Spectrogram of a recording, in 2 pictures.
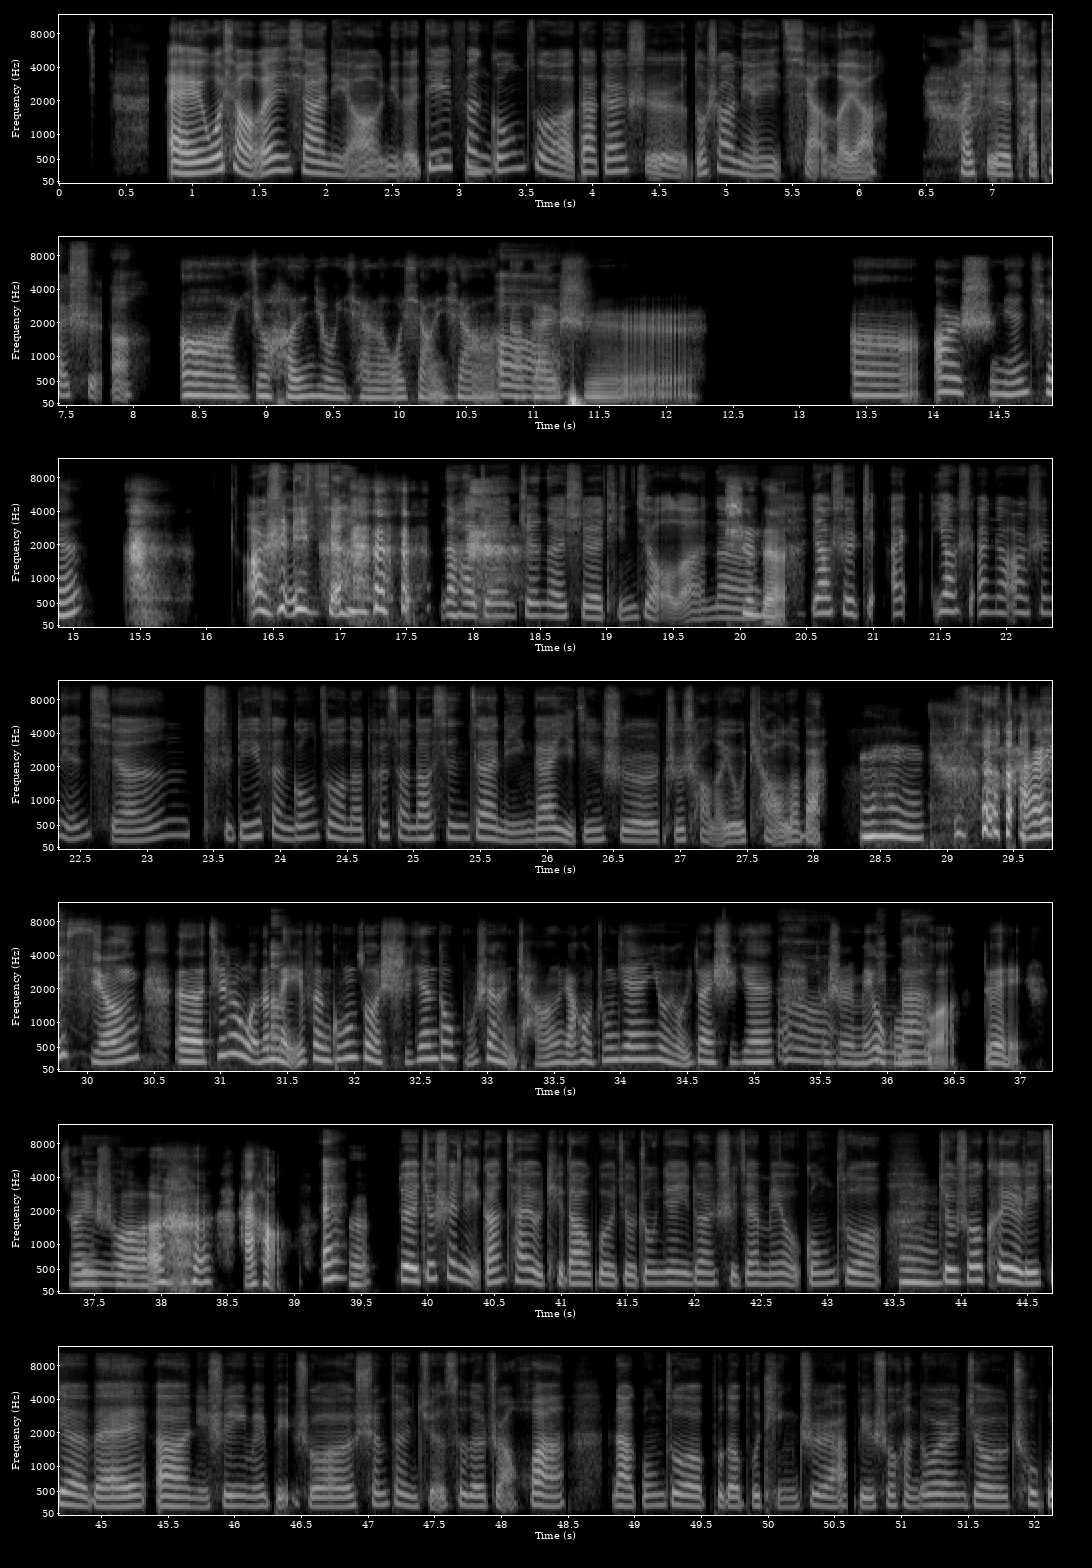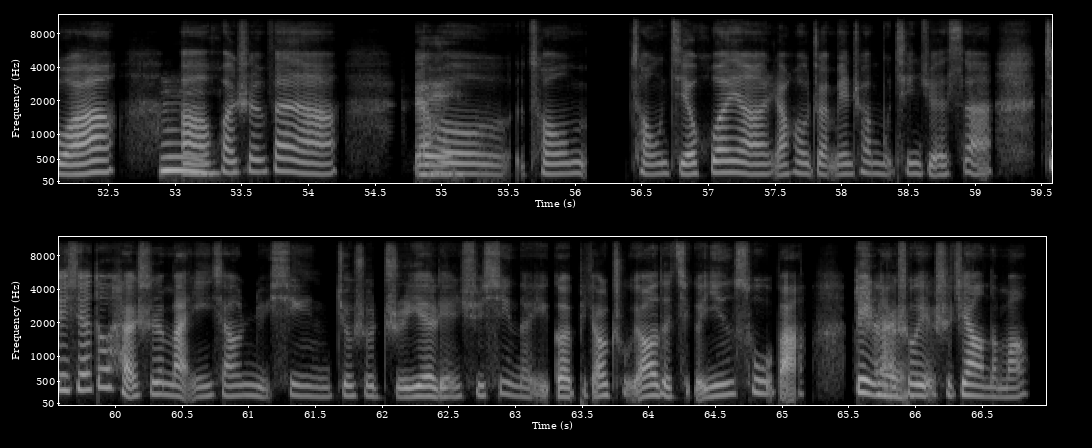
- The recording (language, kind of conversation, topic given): Chinese, podcast, 你第一份工作对你产生了哪些影响？
- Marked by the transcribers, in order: tapping; laughing while speaking: "二十 年前"; laugh; laugh; laugh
